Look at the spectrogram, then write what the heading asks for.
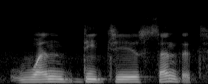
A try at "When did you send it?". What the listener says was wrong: Muy bien. The did was very clear that time.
